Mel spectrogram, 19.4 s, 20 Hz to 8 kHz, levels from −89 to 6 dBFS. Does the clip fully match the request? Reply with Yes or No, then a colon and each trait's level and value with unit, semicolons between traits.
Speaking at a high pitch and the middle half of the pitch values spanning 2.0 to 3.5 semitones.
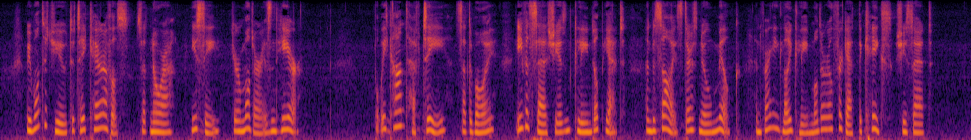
No: high, 215 Hz; average, 4.2 semitones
